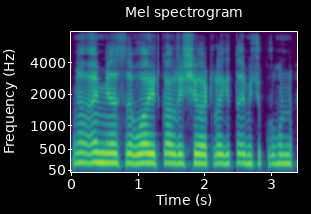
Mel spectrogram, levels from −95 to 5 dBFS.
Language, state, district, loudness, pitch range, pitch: Kashmiri, Punjab, Kapurthala, -14 LUFS, 195-205 Hz, 200 Hz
